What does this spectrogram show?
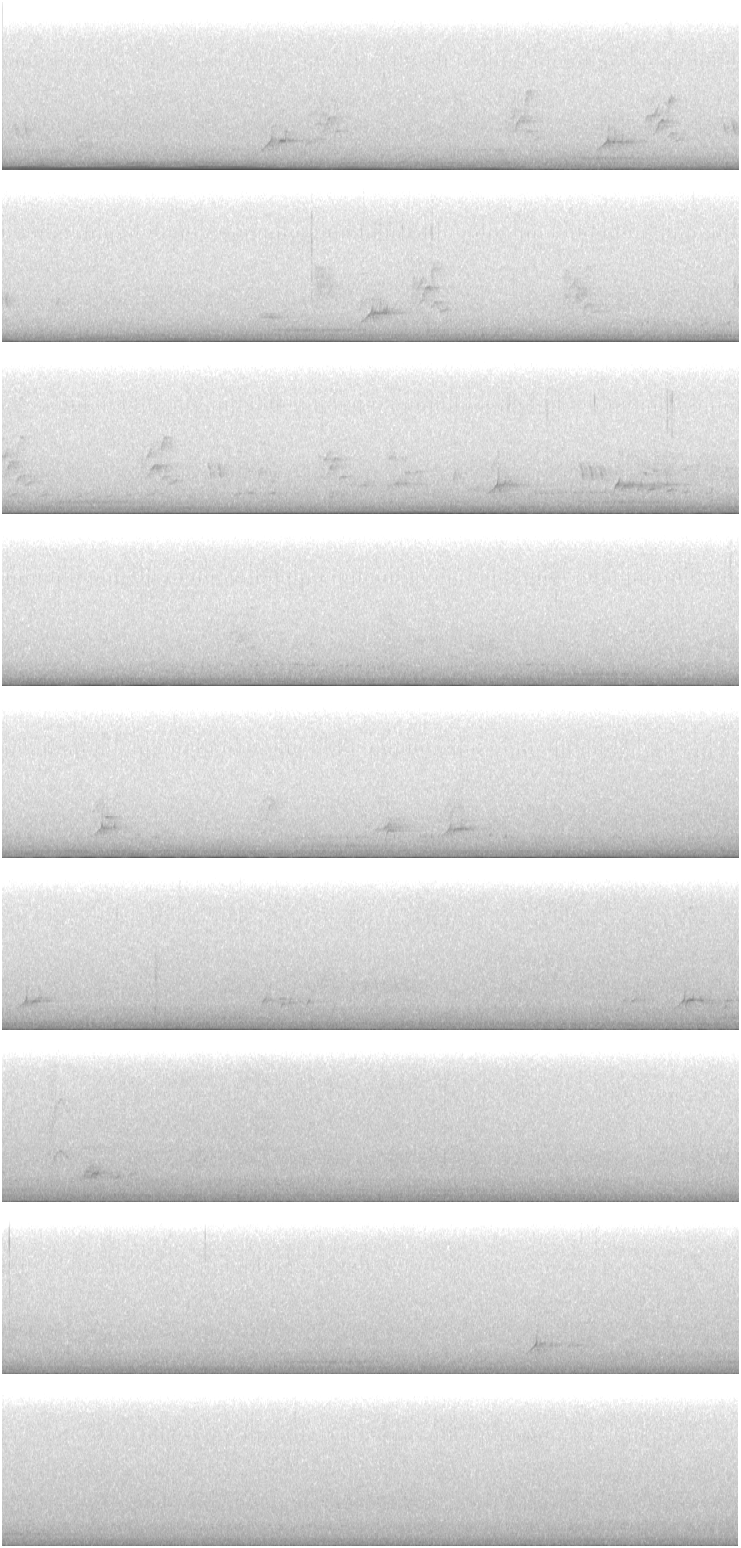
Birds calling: Great Crested Flycatcher (Myiarchus crinitus), American Goldfinch (Spinus tristis)

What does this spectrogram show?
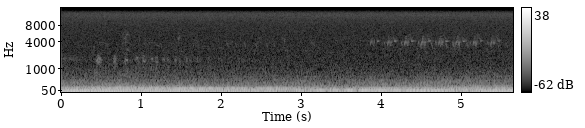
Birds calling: Hawaii Amakihi (Chlorodrepanis virens), Erckel's Francolin (Pternistis erckelii)

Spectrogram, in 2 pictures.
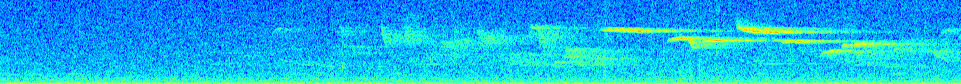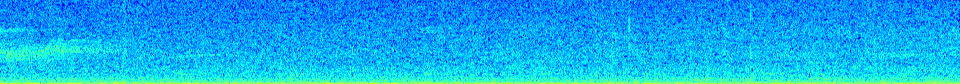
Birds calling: Eastern Wood-Pewee (Contopus virens), Brown Creeper (Certhia americana)

